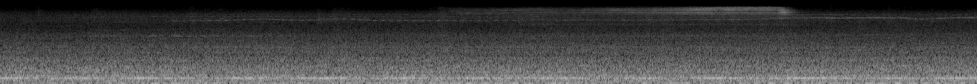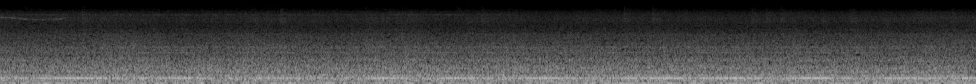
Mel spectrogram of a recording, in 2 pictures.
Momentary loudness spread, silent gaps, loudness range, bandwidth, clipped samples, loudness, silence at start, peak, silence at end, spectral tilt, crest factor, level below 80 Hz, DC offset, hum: 3 LU; none; 1 LU; 16 kHz; under 0.1%; -25 LUFS; 0 s; -10 dBFS; 0 s; -6 dB/octave; 14 dB; -32 dBFS; under 0.1%; none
